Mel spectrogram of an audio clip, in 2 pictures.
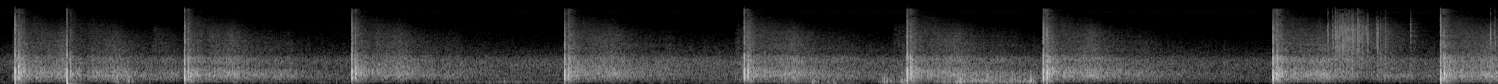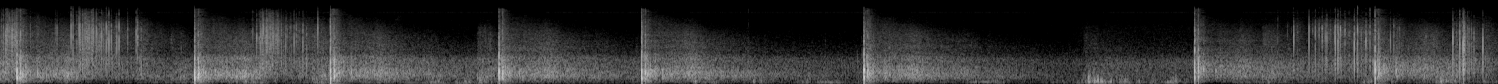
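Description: Fireworks display: aerial shells bursting in a long series of sharp bangs, about one every second or two, each dying away slowly. Denser runs of quick pops come around the middle and again near the end.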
